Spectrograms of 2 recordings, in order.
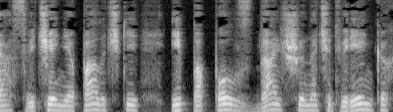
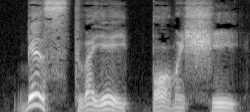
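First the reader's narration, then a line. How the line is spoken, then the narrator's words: High, clear voice. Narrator (Russian): отозвался Волан-де-Морт высоким, ясным голосом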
